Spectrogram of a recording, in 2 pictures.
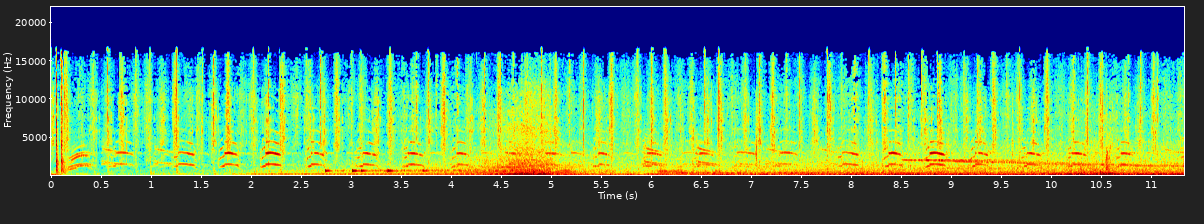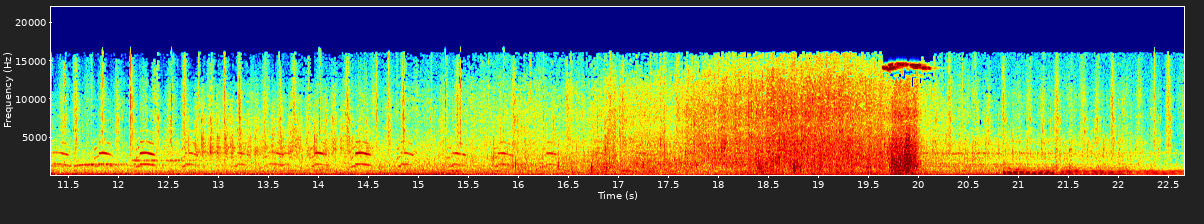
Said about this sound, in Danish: Anna, hen over Storebæltsbroen, hvad for nogle fugle kan vi regne med, at Thor han, kan høre ud af vinduet der? Det må være havmåger, tænker jeg. Okay. Jeg tror, vi nøjes med havmåger.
